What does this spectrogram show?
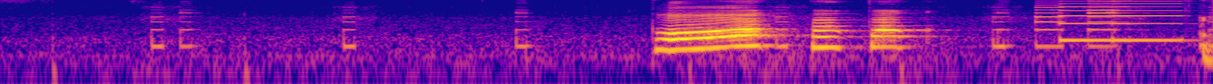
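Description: Electronic game beeps, a few faint quick blips at first, then a loud warbling burst followed by short sharp pecking chirps and a sustained tone, like a chicken pecking.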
